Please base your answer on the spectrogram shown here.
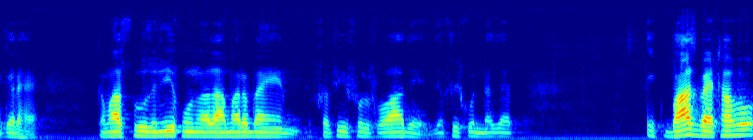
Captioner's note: Arabic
